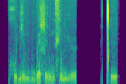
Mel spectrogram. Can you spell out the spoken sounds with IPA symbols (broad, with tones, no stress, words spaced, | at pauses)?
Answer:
xʷʌ˧ɟẽ˨ mu˨mwe˦ɬi˨ɾu˦m ɕõ˨˦mʲø˨˦ | ǀʰĩ˧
